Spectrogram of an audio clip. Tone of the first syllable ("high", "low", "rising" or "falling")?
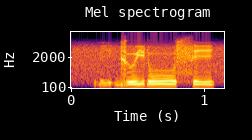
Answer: low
